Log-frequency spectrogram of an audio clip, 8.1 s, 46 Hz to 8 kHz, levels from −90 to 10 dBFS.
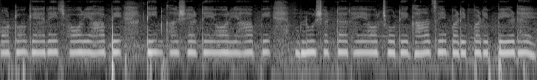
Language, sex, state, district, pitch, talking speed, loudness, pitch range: Hindi, female, Odisha, Khordha, 275 Hz, 165 wpm, -20 LUFS, 275-280 Hz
